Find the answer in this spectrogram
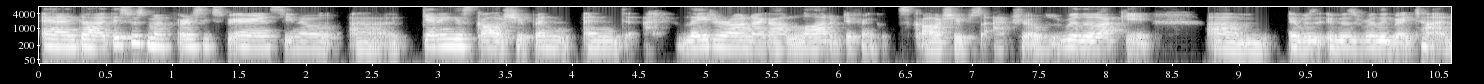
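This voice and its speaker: The voice has a bright, sharp tone and an Estonian accent. It moves at a fairly quick pace. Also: woman, very deep, low pitch for a woman, ordinary pitch variation. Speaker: health and fitness coach, podcast host. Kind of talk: personal story monologue. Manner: casual, with many fillers.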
